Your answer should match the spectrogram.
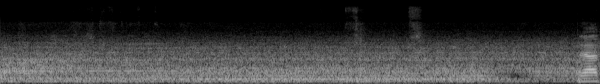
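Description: Tree CNC knee mill running a program: its motors give a steady hum with faint steady tones as the table feeds along the Y axis. The sound eases off slightly near the end.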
